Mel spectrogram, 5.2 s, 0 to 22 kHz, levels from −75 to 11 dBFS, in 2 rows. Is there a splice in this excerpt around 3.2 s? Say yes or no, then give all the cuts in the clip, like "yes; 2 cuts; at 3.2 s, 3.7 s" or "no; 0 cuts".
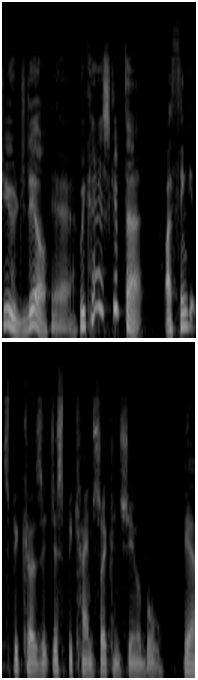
no; 1 cut; at 2.0 s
